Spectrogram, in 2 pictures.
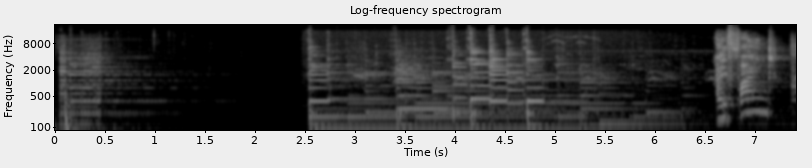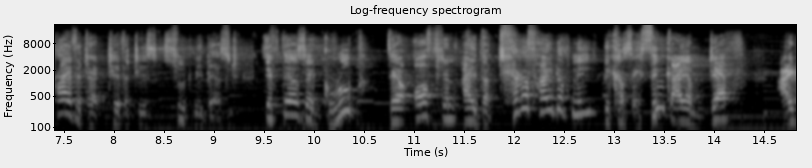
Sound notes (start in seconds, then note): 0.3 ambient music ends; 3.0 crow caws; 3.0 gentle music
